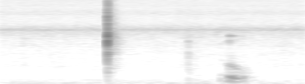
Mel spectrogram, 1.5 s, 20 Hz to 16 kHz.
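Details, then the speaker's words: 3 kW Renoster inverter connected to a 12 V battery through a bulb for pre-charge: one sharp snap as the lead touches, then handling noise; inrush arcing as input capacitors charge, leaving a mark; once pre-charged it no longer sparks. "But did you hear the little crack it made? It's even marked the top of the thing. So there was, there you see, there was a bit of a charge going in."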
